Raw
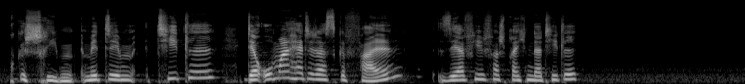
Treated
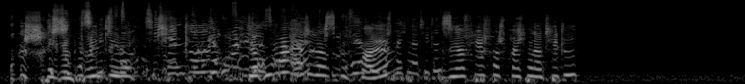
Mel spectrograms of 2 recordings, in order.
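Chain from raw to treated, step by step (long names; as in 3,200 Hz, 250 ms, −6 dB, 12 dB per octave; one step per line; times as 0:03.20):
delay with pitch and tempo change per echo 345 ms, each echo +6 semitones, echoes 3, each echo −6 dB
dynamic equaliser 410 Hz, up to −4 dB, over −36 dBFS, Q 1.1
phase-vocoder pitch shift with formants kept +11 semitones
level −7 dB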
